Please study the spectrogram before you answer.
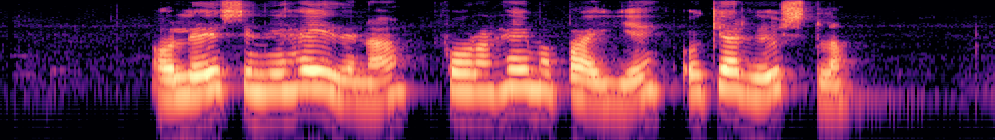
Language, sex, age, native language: Icelandic, female, 40-49, Icelandic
